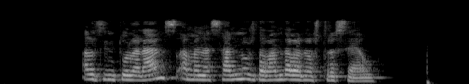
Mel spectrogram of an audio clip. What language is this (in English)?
Catalan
